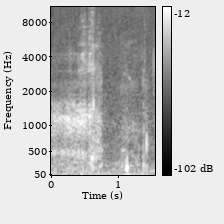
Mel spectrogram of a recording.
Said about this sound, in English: As I sit here and I sip my coffee real quick.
